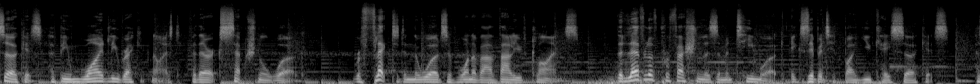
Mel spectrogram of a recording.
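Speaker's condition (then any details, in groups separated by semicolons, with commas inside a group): No condition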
